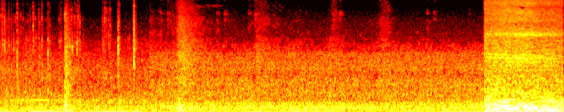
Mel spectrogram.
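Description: Keys clatter on a keyboard as someone types quickly.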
